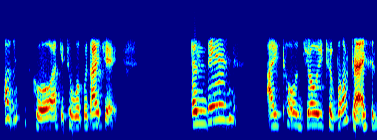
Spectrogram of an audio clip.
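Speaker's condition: Cerebral palsy; about 63 years old

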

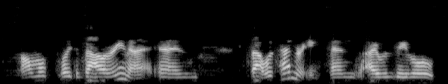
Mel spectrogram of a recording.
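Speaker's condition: No condition

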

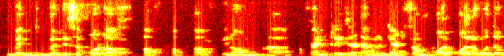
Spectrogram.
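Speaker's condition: Stammering; began around age 10, linked to drinking, violent, abusive father at home; no speech therapy, no fluency techniques used; very few stutters in interview, stutter hardly observed, improving, used to stammer more in English; repeated words, prolonged sounds

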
